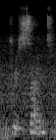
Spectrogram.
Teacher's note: So for example, a stress on the first syllable, we would say in present, which is a noun, present, but if we would say present, we would, by stressing the last syllable, we would make it a verb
